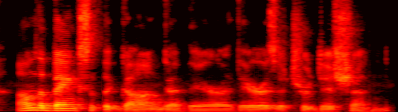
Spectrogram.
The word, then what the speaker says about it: Ganga: ganga the some of us call that the ganges uh but it's pronounced ganga on the banks of the ganga there there is a tradition in benares or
